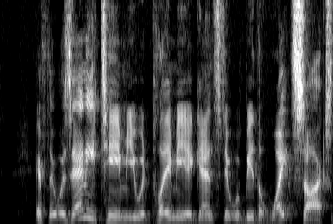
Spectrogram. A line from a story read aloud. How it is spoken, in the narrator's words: Lynns said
